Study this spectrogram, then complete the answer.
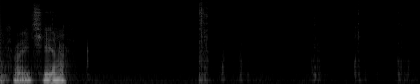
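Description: Small plastic parts click softly as a cable is fitted into a connector.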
